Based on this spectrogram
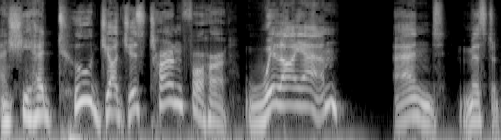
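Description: Vocal fry runs through this man's voice. His pitch swings very widely. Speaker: radio host. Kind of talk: radio interview.

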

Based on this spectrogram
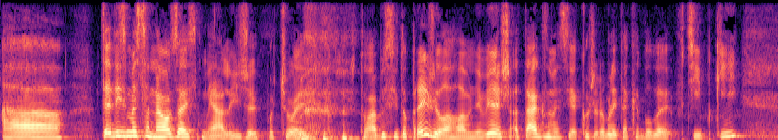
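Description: A woman speaks in a normal speaking voice at a fairly low pitch and moderate pace. Her pitch variation is ordinary. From Slovakia, Prievidza. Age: 30s. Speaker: poet and radio presenter. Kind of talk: casual interview.

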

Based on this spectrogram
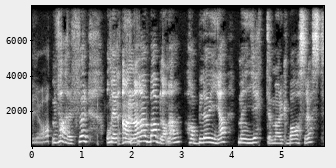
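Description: A woman with a fairly high pitch speaks very slowly. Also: ordinary pitch variation. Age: 30s. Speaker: podcast guest. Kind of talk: casual chat.

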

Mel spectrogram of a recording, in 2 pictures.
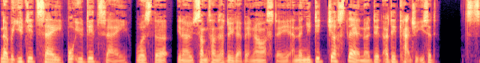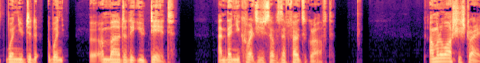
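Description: In a dry, close sound with no echo, a man talks at a very fast pace in a medium pitch with ordinary pitch variation. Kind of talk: casual chat.

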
